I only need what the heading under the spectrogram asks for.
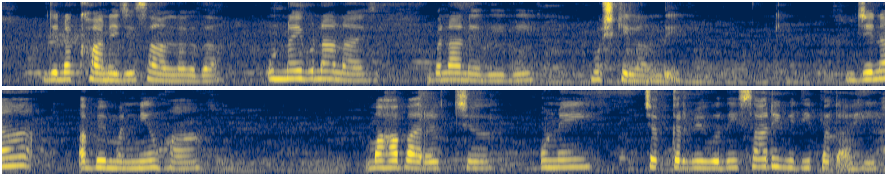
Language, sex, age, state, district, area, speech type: Dogri, female, 18-30, Jammu and Kashmir, Kathua, rural, spontaneous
